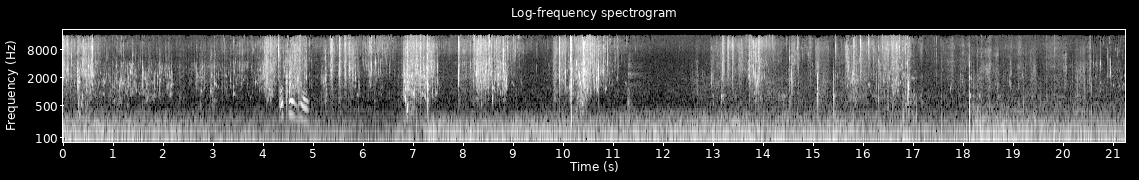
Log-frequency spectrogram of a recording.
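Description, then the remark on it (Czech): Small water waves are being made, sloshing and lapping in repeated waves with gentle splashes and trickles, steady throughout; a brief word of speech appears once. “Mariánský příkop můžu udělat opravdu malý vlny. Menší vlny přes most.”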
